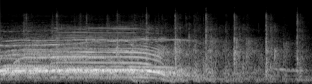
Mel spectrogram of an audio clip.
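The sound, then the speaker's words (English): A crowd bursts into loud, staged cheering and shouting on a count of three, many voices whooping together for over a second before it quickly dies down into scattered claps and murmurs. “And when I say go, everyone just go nuts.”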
